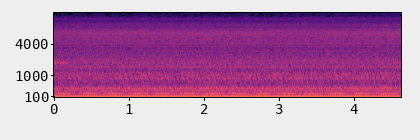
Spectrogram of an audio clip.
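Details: Goodman heat pump outdoor unit during maintenance, just switched on: compressor draws 6.2 A and condenser fan 1.3 A, rated 1.5 A. A steady low hum with faint even pulsing and no rattles, squeals or grinding shows normal running.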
